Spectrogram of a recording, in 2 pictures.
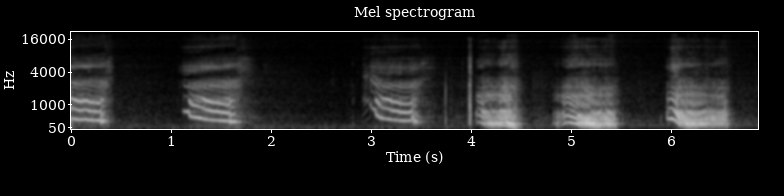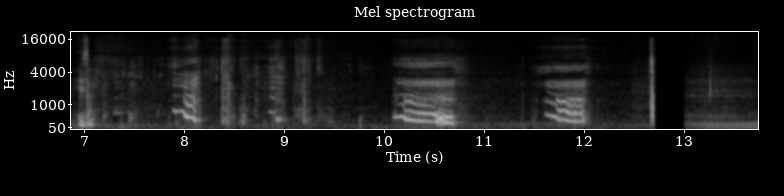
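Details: Pet dog indoors, said to be answering a question, making a series of whining, growly yowls that slide downward in pitch, in bursts about every second or two, with occasional clicks and quiet noises between.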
